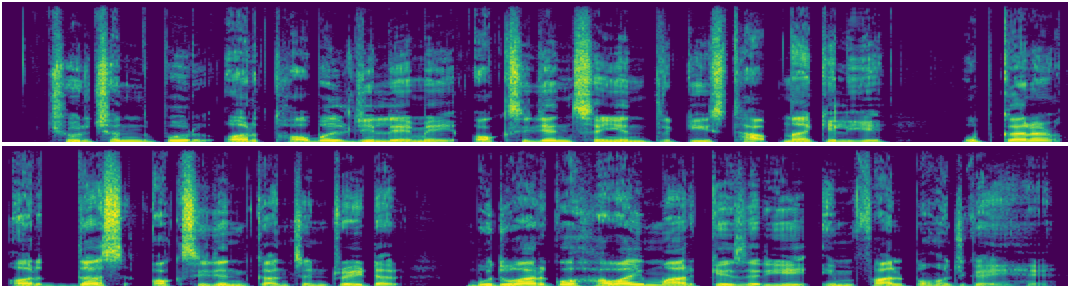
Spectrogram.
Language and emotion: Hindi, neutral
